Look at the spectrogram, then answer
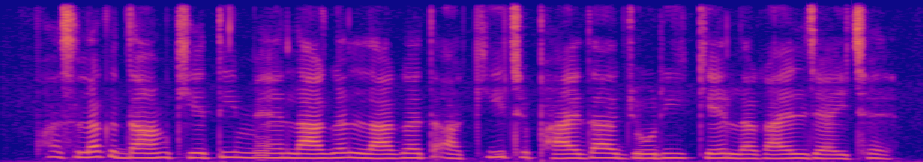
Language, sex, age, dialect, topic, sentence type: Maithili, female, 18-24, Bajjika, agriculture, statement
